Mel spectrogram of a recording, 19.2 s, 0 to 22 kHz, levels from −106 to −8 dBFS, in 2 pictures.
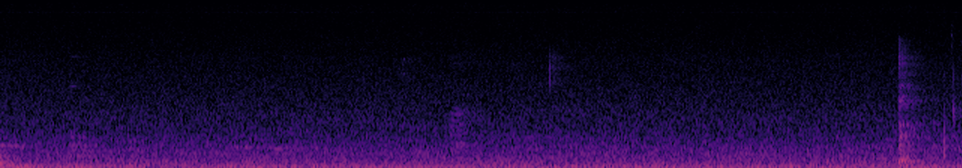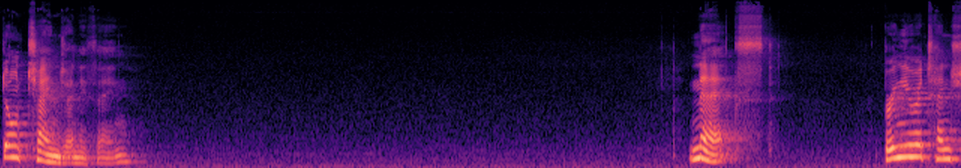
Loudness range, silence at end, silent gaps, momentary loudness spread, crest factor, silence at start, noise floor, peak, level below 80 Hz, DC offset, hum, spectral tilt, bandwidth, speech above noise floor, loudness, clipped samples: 12 LU; 0 s; none; 16 LU; 24 dB; 9.65 s; -68 dBFS; -14 dBFS; -68 dBFS; under 0.1%; none; -5 dB/octave; 15.5 kHz; 39 dB; -31 LUFS; under 0.1%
